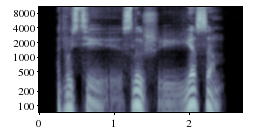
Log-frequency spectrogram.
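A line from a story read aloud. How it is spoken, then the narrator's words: Through clenched teeth. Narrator (Russian): Процедил я сквозь стиснутые зубы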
